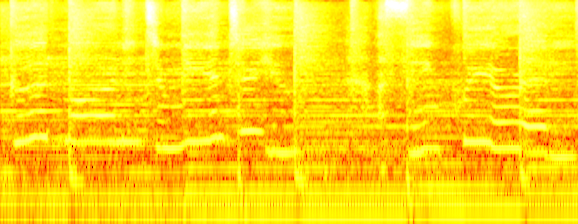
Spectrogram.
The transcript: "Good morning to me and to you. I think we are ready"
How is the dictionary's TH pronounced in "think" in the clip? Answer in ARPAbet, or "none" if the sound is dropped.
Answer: TH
